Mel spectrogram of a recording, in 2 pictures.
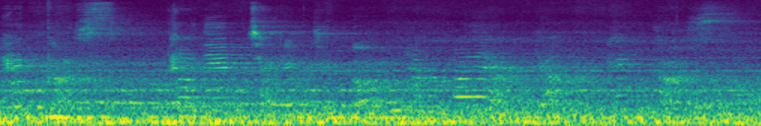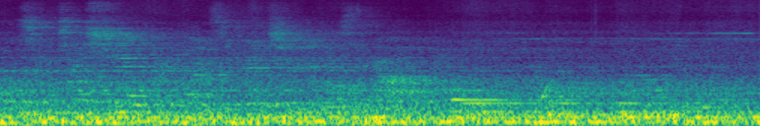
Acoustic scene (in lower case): subway station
